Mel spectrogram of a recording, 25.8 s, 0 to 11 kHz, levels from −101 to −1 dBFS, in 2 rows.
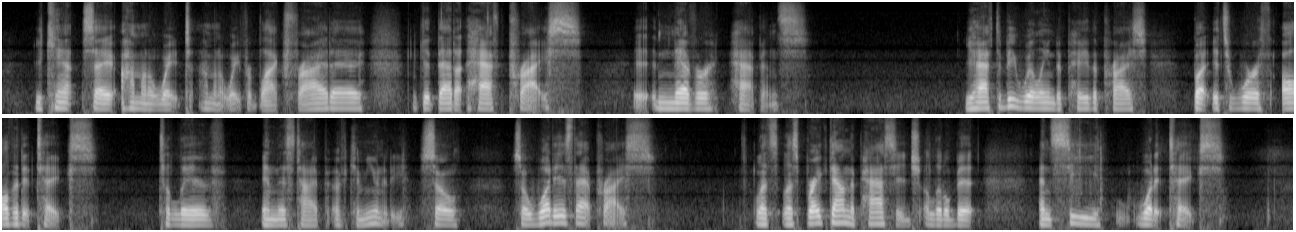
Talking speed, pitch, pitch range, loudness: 155 wpm, 125 Hz, 115-130 Hz, -30 LUFS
